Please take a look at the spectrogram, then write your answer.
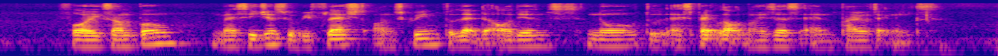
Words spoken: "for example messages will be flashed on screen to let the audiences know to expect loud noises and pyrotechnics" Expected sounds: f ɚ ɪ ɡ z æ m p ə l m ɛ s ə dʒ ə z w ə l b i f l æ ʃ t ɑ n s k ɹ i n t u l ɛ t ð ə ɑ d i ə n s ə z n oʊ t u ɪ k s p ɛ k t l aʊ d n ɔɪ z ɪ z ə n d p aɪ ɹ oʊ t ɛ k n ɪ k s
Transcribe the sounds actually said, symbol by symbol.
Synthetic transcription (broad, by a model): f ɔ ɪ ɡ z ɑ m p ə l m ɛ s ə dʒ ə s w ə l b i f l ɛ ʃ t ɑ n s k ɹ i n t u l ɛ t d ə ɑ d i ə n s n oʊ t u ɪ k s p ɛ k t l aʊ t n ɔɪ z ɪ s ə n p aɪ oʊ t ɛ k n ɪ k s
